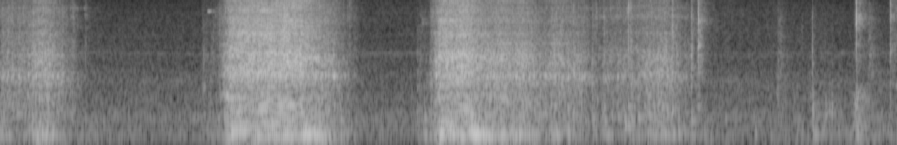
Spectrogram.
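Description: A sewing machine runs in two loud bursts, stitching a trouser leg seam with half-inch pressure, with quieter mechanical whirring between and after the runs.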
